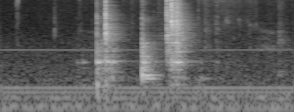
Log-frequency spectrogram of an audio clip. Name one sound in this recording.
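Scissors clack as they are set down.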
